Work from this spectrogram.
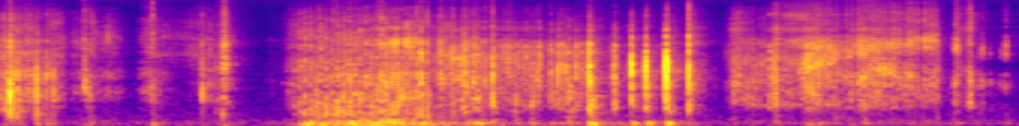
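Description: Long-nailed fingers rub and squeeze the page edges of a large open paper houseboat photo book with heavy, coarse paper, then turn its pages. Bright, crisp crinkles and sharp ticks alternate with longer dry rustling sweeps, separated by brief silences, with little low end.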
